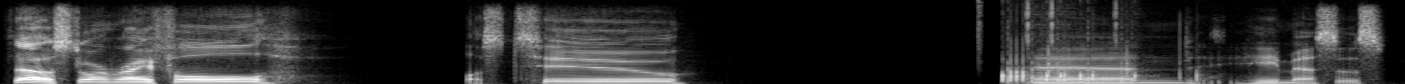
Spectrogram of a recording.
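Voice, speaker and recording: A man's voice: fairly high pitch, very slow, clear, resonant tone, no echo, lo-fi sound. A man casually running a tabletop roleplaying game as game master, thinking aloud as he narrates.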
